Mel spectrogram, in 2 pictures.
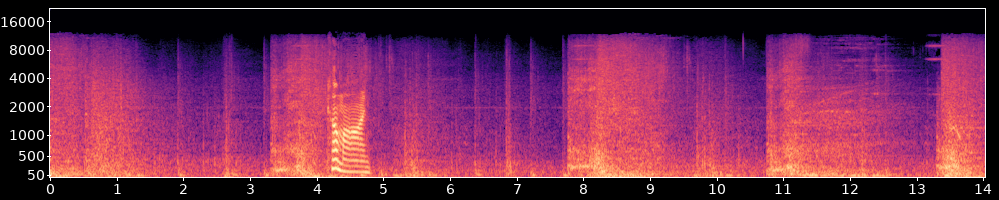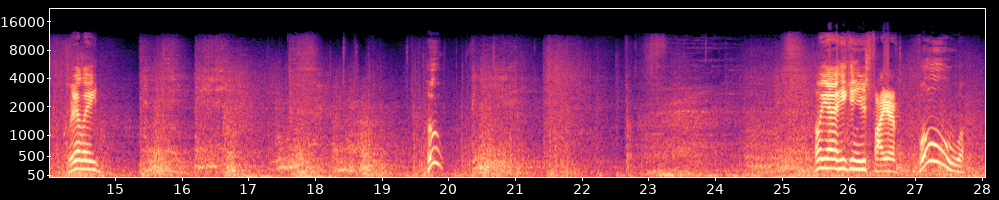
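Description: Blades slash and strike with sharp thuds.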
